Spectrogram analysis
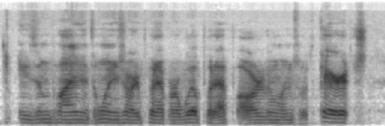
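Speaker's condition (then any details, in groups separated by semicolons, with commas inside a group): Facial paralysis after surgery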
